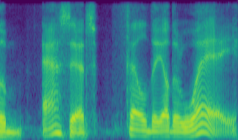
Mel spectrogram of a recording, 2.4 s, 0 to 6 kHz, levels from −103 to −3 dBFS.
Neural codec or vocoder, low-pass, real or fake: codec, 16 kHz in and 24 kHz out, 0.9 kbps, LongCat-Audio-Codec, fine tuned four codebook decoder; 5.4 kHz; fake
